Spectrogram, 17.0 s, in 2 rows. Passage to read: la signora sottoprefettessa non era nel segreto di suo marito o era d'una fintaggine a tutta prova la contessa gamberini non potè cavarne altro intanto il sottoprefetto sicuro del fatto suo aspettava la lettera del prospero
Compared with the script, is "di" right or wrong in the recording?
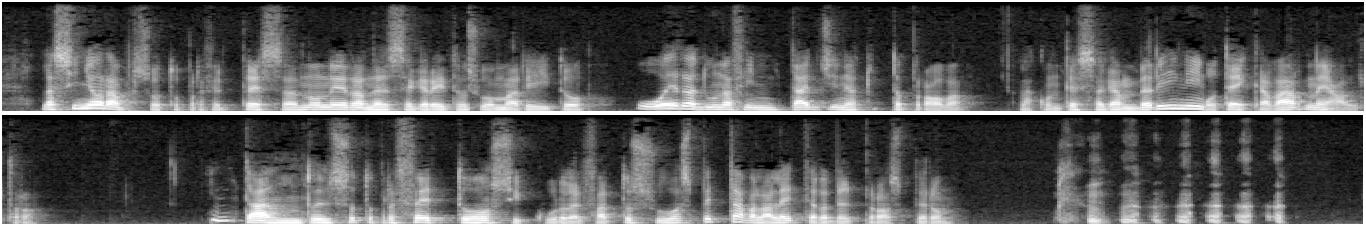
wrong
